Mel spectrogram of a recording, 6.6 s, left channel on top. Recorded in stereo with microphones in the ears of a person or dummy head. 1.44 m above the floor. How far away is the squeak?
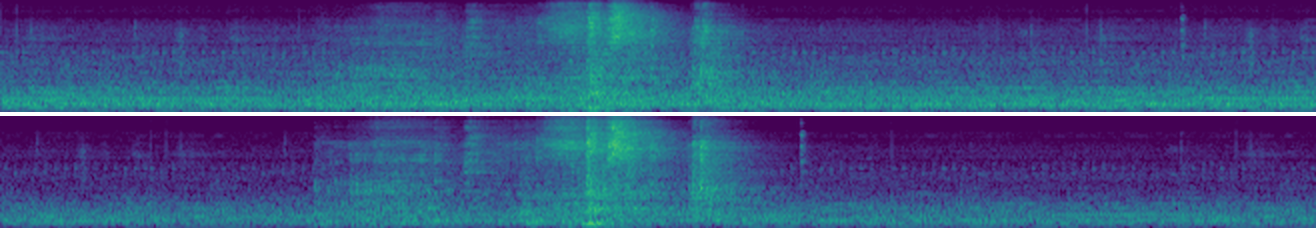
About 3 m.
